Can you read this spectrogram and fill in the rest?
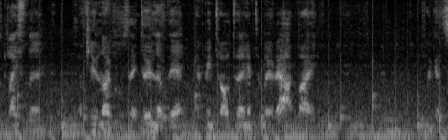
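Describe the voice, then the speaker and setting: A man's voice: mid-range voice, recorded from a distance, rough recording. A man from New Zealand with a Kiwi accent, rambling bluntly and swearing freely as he chats to camera while driving his car. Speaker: vlogger. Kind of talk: rambling driving vlog chat. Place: inside a moving car.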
